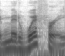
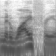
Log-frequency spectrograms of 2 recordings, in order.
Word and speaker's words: midwifery: and now I learned a new way to pronounce the word today midwifery it's not midwifery as I thought it was and there's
